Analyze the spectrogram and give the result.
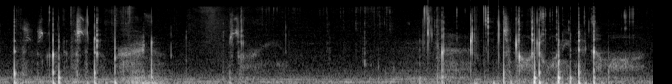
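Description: A woman whispers in a soft-spoken way at a fairly slow pace. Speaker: ASMR creator. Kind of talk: soft ASMR roleplay talk. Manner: soft close-mic ASMR whisper. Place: home room. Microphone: studio mic.

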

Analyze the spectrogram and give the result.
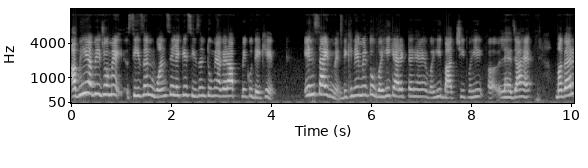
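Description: A woman speaks at a fairly slow pace with a high pitch. Her pitch varies in an ordinary way. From Hyderabad, India (from age 11-12; born Odisha). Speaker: actress and social media influencer; actress, social media influencer. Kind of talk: interview. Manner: animated. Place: studio. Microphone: lapel.

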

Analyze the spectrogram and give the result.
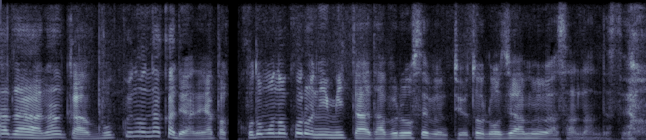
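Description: A fairly high-pitched man at a moderate pace with hardly any pauses, very wide pitch swings, big swings in loudness, and a dry sound with no echo. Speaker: game collector streamer. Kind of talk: casual live stream talk. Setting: live stream. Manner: relaxed, laid-back. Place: home room. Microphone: webcam.

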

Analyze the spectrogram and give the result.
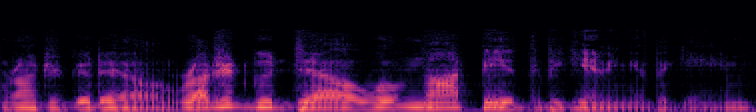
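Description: A man is speaking. The sound is dry with no echo, over a quiet background. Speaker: radio show host. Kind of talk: radio monologue on the news.

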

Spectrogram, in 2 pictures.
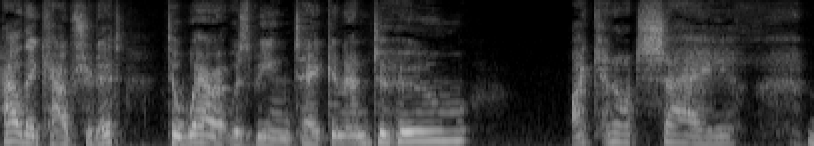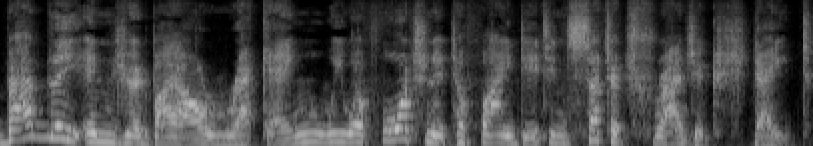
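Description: Using a put-on character voice in a British accent, a woman speaks at a moderate pace with lively intonation and a fairly low pitch. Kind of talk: formal, archaic-sounding.

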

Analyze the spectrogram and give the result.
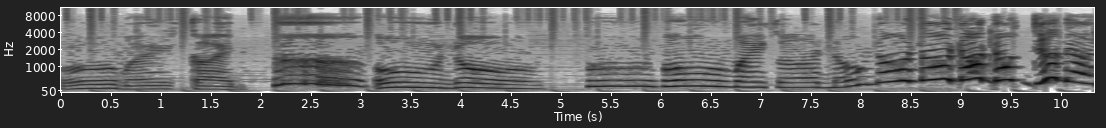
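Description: Faint music plays in the background as a man talks at a very slow pace. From Philippines. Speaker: vlogger. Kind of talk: casual reaction video talk to camera. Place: home room. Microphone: webcam.

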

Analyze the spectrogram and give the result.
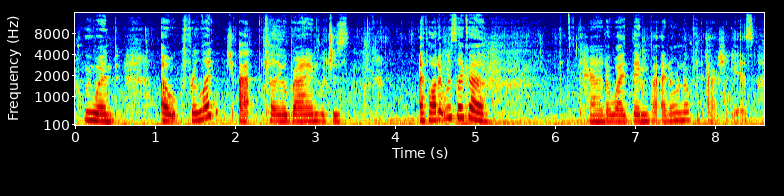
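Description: A woman talks at a moderate pace, with long, frequent pauses. Noticeable background noise runs under her voice. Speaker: vlogger. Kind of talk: casual vlog chat. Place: home room. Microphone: phone near.

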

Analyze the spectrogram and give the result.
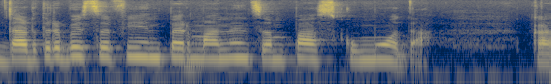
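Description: This woman talks at a moderate pace in a dark, mellow tone. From Romania, Dâmbovița county; Romania. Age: 30s. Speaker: folk singer; interview guest. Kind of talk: interview; interview answer. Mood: warm, smiling, grateful. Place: studio. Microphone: lapel.

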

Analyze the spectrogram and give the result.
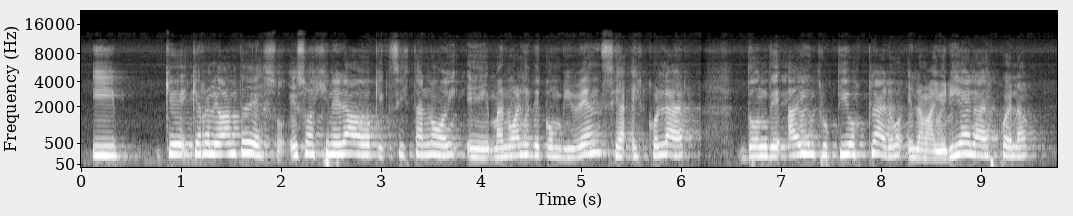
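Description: Moderate pace and ordinary pitch variation from a woman speaker. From Chile. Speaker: philosophy academic; presenter. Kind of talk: reading a paper. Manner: formal. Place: hall. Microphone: podium.

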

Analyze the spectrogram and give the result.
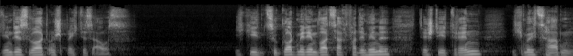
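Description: A man's bright, sharp tone at a very fast pace, fairly even intonation and a quiet background. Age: 60s. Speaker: pastor. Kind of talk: sermon. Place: church. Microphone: handheld.

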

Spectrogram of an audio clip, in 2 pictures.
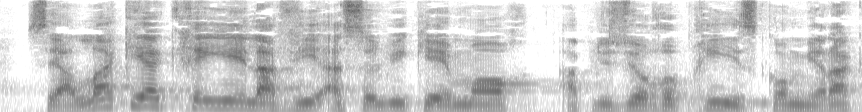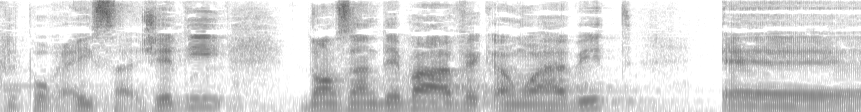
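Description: A man speaks with an Arabic accent. His pace is fairly slow. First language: Arabic (speaking French). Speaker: Islamic religious teacher. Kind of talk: religious lesson. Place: hall. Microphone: podium.

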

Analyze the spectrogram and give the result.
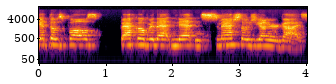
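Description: At a fairly slow pace, a woman speaks in a high pitch amid audible room echo and light background noise. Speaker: online show host. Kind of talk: interview; interview host wrap-up. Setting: video call. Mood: warm, cheerful. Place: home room. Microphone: video call.

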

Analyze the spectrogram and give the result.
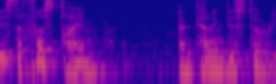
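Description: This man's voice comes out somewhat breathy. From Malaysia. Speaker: public speaking trainer; communication trainer sharing a personal story. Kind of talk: personal storytelling speech. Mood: earnest, reflective. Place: home room. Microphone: phone near.

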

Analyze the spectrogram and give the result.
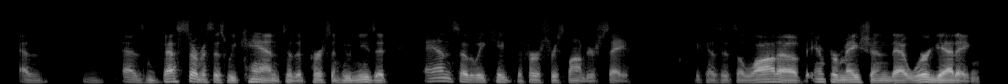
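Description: At a moderate pace, a man talks in a fairly low voice with ordinary pitch variation. The background is quiet and the sound is dry with no echo. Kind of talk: interview answer. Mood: earnest, reflective. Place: home room. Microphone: video call.

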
